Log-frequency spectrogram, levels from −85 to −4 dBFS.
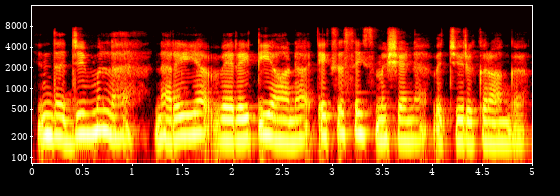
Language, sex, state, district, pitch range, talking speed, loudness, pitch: Tamil, female, Tamil Nadu, Nilgiris, 175-215 Hz, 85 wpm, -16 LUFS, 195 Hz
